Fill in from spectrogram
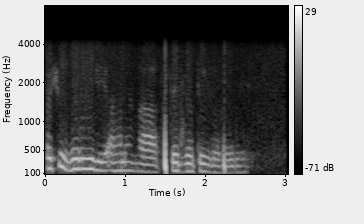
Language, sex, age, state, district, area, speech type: Kashmiri, male, 18-30, Jammu and Kashmir, Srinagar, urban, conversation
